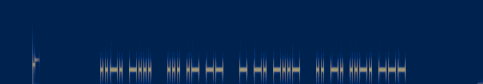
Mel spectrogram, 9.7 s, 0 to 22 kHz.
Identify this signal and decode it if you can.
Morse code, heard as a keyed tone, about 25 wpm, 700 Hz. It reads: FB SAM TNX INFO
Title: Practice QSO - Exchange 3 - More Info - 25wpm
